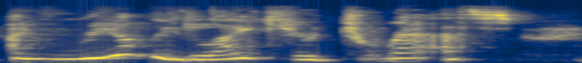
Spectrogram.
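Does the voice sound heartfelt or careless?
heartfelt. A little girl's voice, meant from the heart.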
